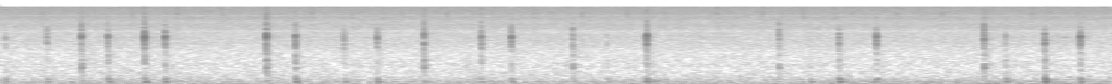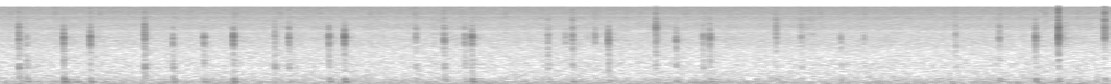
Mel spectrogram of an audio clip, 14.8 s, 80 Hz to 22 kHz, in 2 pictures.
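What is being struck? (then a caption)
Plastic bottle of liquid. A single long nail taps slowly and steadily on the body of a large, clear plastic micellar water bottle that is full of liquid and lying flat. The taps are quiet, short, dry clicks with a bright tone around 3.6 kHz, and each dies away almost at once. They fall in a steady stream over a low, constant background hum.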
